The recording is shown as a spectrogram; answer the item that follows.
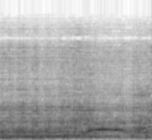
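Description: Death metal band playing live at full volume: a dense, loud wall of distorted electric guitar, with a short bending high note about one and a half seconds in.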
